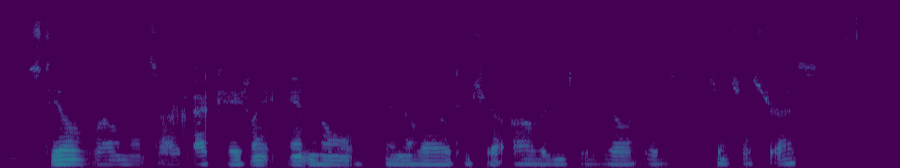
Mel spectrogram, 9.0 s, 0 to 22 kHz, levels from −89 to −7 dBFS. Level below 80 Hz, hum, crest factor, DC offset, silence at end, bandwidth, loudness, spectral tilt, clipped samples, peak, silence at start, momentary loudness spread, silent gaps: under -90 dBFS; none; 22 dB; under 0.1%; 0.4 s; 15 kHz; -64 LUFS; -5.5 dB/octave; under 0.1%; -44 dBFS; 0.1 s; 10 LU; none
